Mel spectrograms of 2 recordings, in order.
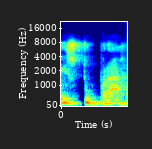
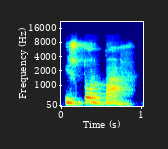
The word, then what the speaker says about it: estuprar: E ele olhou para mim, eu fiz várias perguntas e ele respondeu, doutora, se eu sair, eles não falam estuprar, né? Eles pronunciam errado, eles falam estorpar.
